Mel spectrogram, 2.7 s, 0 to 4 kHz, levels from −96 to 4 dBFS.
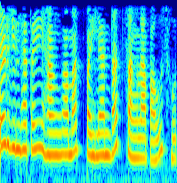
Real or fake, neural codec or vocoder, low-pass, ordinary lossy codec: real; none; 3.6 kHz; none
